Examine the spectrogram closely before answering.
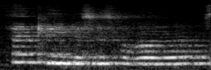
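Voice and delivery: high, bright, polite schoolboy; good boy voice. Acted. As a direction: sweeten it like the teacher's pet. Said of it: "in my good boy voice".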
